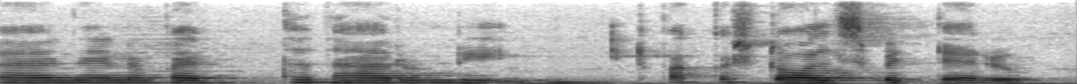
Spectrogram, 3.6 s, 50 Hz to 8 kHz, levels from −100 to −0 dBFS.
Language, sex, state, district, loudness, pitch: Telugu, female, Andhra Pradesh, Guntur, -18 LUFS, 220 Hz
